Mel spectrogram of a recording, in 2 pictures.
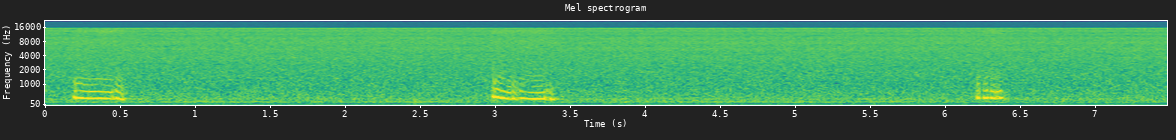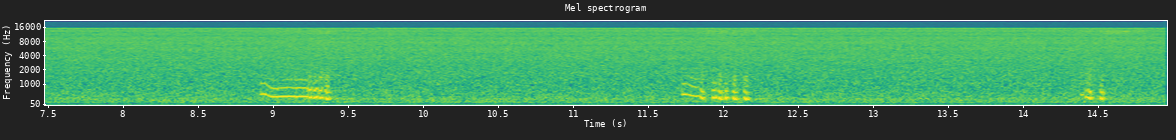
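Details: A sleeping chocolate Netherland Dwarf rabbit, a pet male, snores with short high squeaks, each a quick rising-falling chirp, recurring about every three seconds, six in all, over a steady faint indoor hum.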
